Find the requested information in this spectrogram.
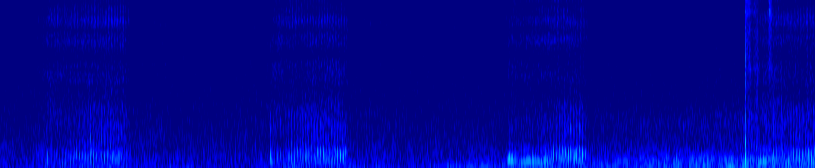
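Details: A domestic cat snoring in its sleep: steady, rasping breaths with a low droning rumble repeat roughly every three seconds, each about a second long, over a quiet indoor background.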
